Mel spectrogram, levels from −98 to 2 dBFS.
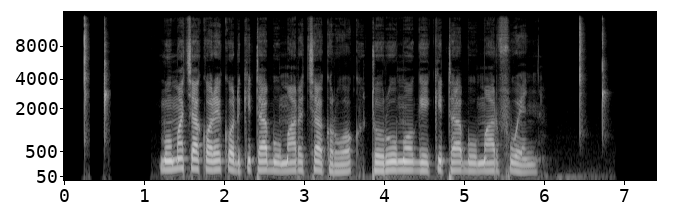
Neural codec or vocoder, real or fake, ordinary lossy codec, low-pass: none; real; none; 14.4 kHz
